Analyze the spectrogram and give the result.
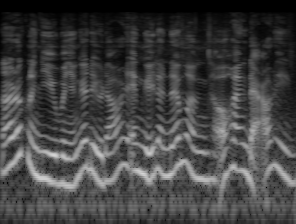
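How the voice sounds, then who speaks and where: A young woman speaks as a podcast guest. Her voice sits a little high, and she talks candidly and chattily, laughing easily. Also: lively intonation, racing, a little mellow. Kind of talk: casual interview chat.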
